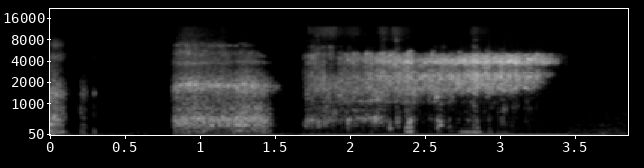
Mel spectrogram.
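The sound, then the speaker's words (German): A deliberate deep breath by one person: a drawn-in inhale of under a second, a brief pause, then a longer, loud, airy exhale trailing off, with no talk. “Lass mal völlig freaky mit einem sehr bewussten Atemzug beenden.”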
